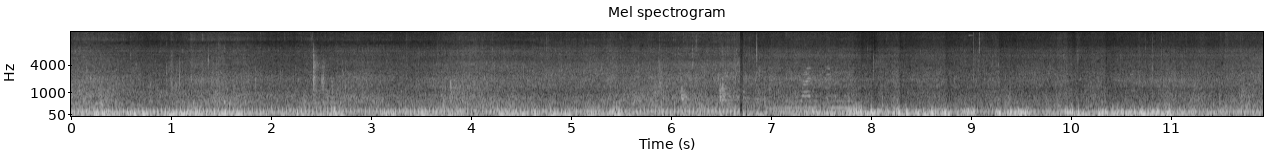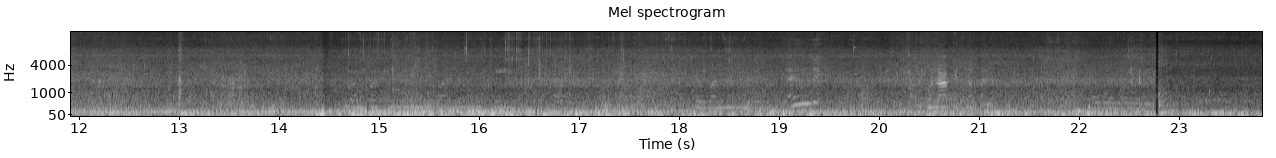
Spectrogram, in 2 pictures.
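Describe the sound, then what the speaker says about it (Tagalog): Rough sea churns with a constant low roar of waves and gusting wind buffeting the microphone, steady and loud throughout. "Maalon ang dagat."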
